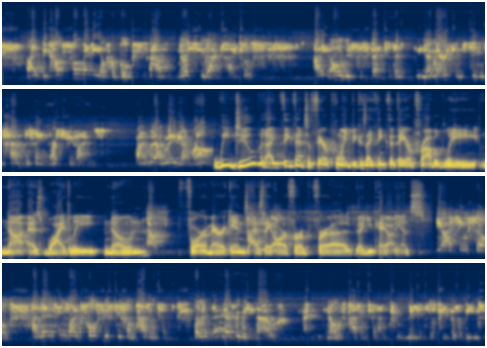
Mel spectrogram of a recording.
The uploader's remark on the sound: Despite some sound quality issues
